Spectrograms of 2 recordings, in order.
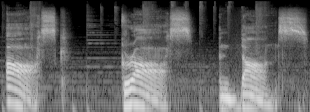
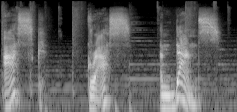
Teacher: in the north where I'm from or even you know Manchester, Newcastle, blah blah blah, we tend to use the shorter a vowel and these become ask grass and dance.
